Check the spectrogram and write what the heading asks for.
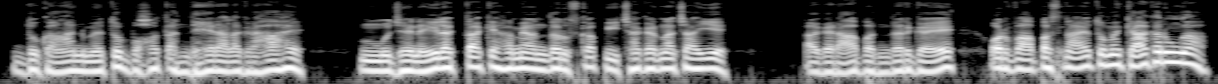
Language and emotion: Urdu, fearful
